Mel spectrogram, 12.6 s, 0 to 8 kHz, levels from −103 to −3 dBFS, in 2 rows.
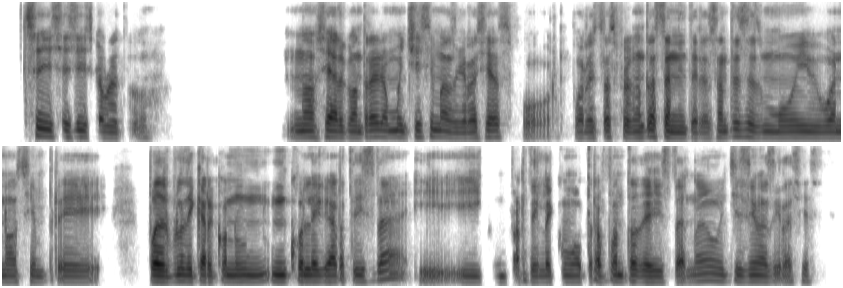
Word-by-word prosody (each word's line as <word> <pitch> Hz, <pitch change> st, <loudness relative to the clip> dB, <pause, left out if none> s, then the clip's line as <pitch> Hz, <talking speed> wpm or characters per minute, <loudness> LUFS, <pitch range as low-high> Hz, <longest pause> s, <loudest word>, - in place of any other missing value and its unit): Sí 155 Hz, -4 st, +3 dB
sí 140 Hz, 0 st, -2 dB
sí, 135 Hz, 0 st, -1 dB
sobre 120 Hz, -2 st, -1 dB
todo. -, -, -16 dB, 1.0 s
No, 130 Hz, 0 st, 0 dB
sí, 135 Hz, -, +2 dB
al 125 Hz, -1 st, +6 dB
contrario, 135 Hz, +2 st, +1 dB
muchísimas 130 Hz, -1 st, -1 dB
gracias 120 Hz, +4 st, -1 dB
por -, -, -11 dB, 0.2 s
por 120 Hz, 0 st, -5 dB
estas 130 Hz, +2 st, -2 dB
preguntas 120 Hz, -1 st, +1 dB
tan -, -, +6 dB
interesantes. 125 Hz, +5 st, -2 dB
Es 125 Hz, -3 st, -1 dB
muy 120 Hz, 0 st, -1 dB
bueno 120 Hz, 0 st, -1 dB
siempre 115 Hz, 0 st, -4 dB, 0.3 s
poder 120 Hz, -2 st, +10 dB
platicar 125 Hz, -1 st, +3 dB
con 125 Hz, -1 st, 0 dB
un 125 Hz, +1 st, +1 dB
un 130 Hz, -1 st, +4 dB
colega 125 Hz, -1 st, +3 dB
artista 125 Hz, -3 st, -2 dB
y 120 Hz, -1 st, -6 dB
y -, -, -7 dB
compartirle 120 Hz, -, -4 dB
como 120 Hz, -1 st, -3 dB
otro -, -, -1 dB
punto 125 Hz, -1 st, 0 dB
de 115 Hz, -1 st, +4 dB
vista, 115 Hz, 0 st, -1 dB
¿no? 135 Hz, +4 st, -3 dB
Muchísimas 125 Hz, -2 st, -2 dB
gracias. -, -, -8 dB
125 Hz, 185 wpm, -26 LUFS, 120-130 Hz, 1.0 s, poder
